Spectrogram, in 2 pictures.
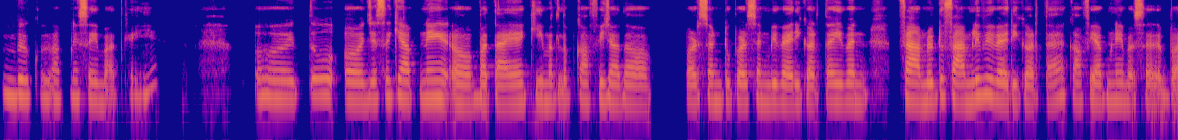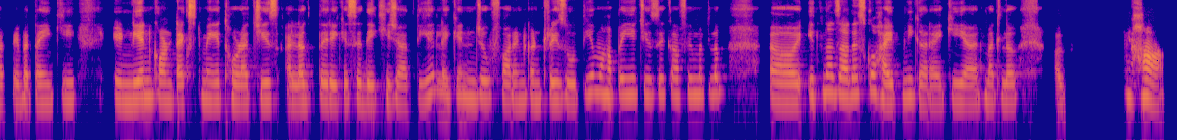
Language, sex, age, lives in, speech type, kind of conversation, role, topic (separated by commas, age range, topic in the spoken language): Hindi, female, 20-24, India, conversation, podcast, host, Privacy aur personal space ko लेकर family mein expectations kaise alag hoti hain?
